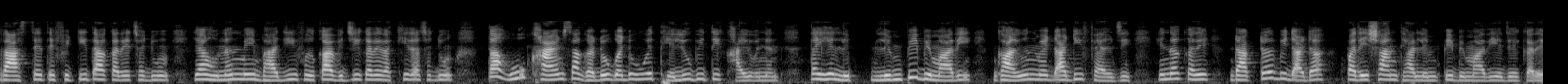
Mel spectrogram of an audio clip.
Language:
Sindhi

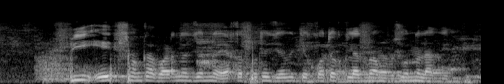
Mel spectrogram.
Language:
Bangla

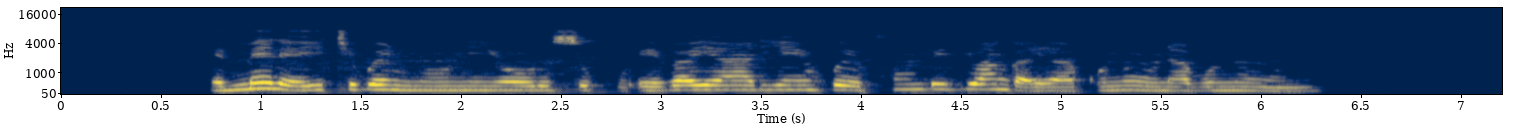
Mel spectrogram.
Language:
Ganda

